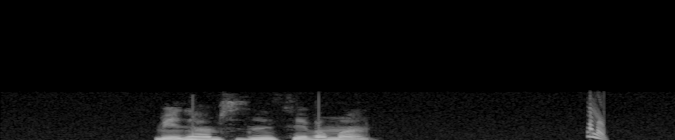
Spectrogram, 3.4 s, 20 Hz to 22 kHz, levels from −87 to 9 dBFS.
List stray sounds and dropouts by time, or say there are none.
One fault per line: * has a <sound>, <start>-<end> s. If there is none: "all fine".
* has a chirp, 2.9-3.0 s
